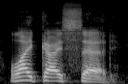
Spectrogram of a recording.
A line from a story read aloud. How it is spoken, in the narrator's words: he replied dryly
